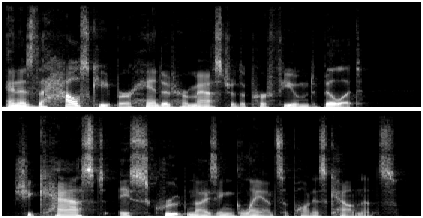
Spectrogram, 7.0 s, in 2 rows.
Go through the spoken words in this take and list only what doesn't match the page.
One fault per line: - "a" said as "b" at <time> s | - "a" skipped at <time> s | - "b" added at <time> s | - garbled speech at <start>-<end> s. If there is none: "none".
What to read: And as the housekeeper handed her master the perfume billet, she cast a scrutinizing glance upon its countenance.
- "perfume" said as "perfumed" at 2.0 s
- "its" said as "his" at 6.1 s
